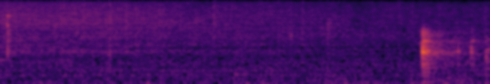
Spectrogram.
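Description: Chopped garlic sizzles in hot oil in a pan, a steady soft frying hiss throughout, with a few sharper clicks and clatters of stirring near the end; no talking.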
